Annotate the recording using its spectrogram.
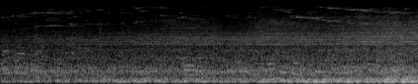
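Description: Stadium crowd murmur and open-air noise, with no band playing, slowly growing louder.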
